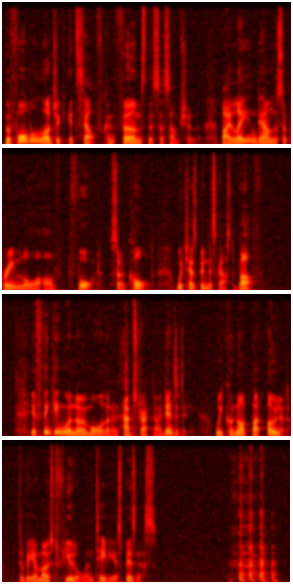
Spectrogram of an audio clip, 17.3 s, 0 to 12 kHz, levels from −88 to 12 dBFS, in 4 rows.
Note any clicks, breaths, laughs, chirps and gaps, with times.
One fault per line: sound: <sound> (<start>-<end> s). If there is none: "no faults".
sound: laugh (16.4-17.2 s)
